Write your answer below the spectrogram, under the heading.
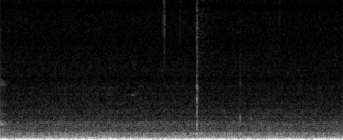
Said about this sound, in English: I've had three more cars drive by me as I'm recording this. This is unreal. It's really interesting. But, and there's a fourth.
